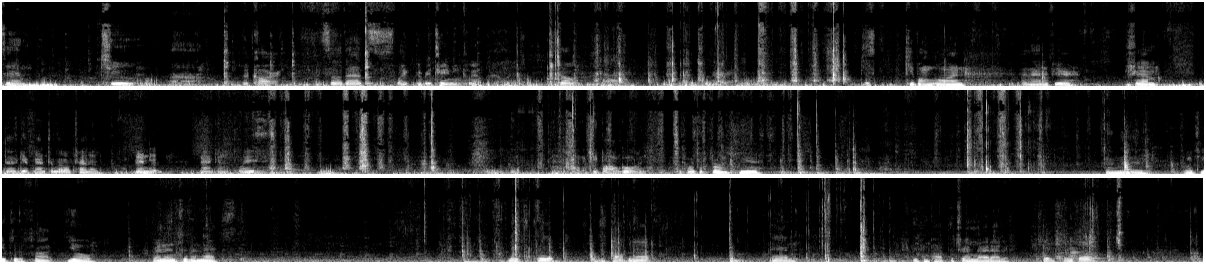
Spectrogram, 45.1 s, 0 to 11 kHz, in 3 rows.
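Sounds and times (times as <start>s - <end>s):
gutter trim clicking and rubbing: 5.6s - 11.0s, 18.0s - 20.8s, 21.4s - 30.1s, 34.8s - 41.5s, 42.8s - 45.0s.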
